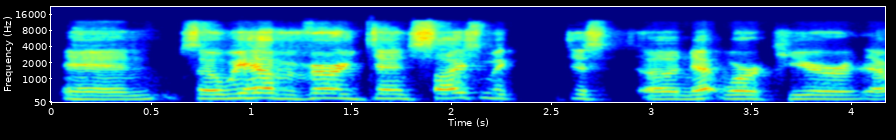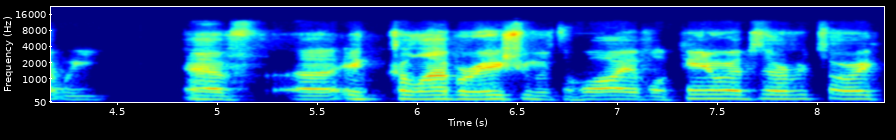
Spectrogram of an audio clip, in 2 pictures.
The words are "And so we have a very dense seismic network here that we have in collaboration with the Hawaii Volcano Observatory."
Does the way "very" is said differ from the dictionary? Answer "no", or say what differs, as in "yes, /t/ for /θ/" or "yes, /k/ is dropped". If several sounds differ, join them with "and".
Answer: no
